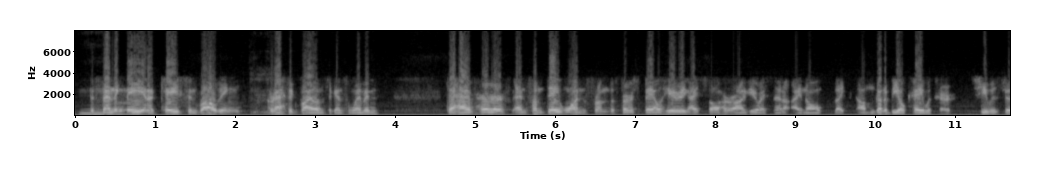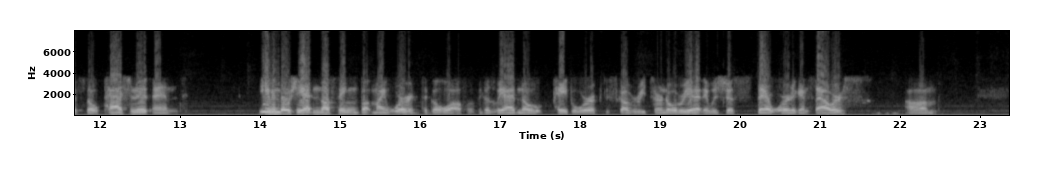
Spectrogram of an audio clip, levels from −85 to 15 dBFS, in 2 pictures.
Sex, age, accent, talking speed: male, 30-49, American, 185 wpm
